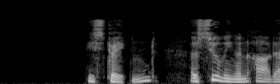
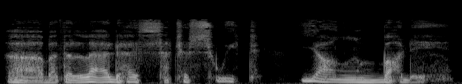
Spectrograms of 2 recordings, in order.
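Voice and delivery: slow, soft, lingering villain voice; creepy, drawn-out relish; leering Baron; 5 dB quieter, much slower than usual. Acted. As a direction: linger softly over each word.

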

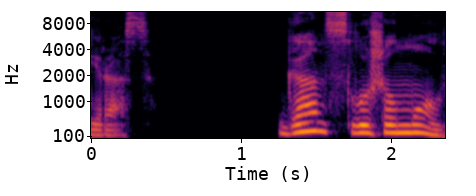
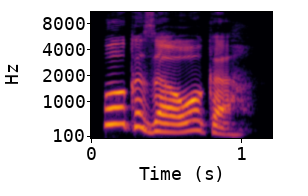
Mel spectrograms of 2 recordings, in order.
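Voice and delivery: agreeing chime-in; 6 semitones higher, 4 dB louder than usual. A narrator's reading. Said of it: "поддакнул Акерман".

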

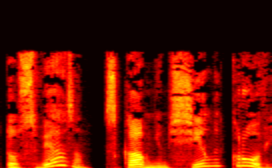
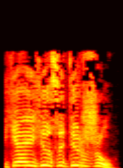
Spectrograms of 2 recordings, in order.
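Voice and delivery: determined; 8 semitones higher, 6 dB louder than usual. A narrator's reading. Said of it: "решительно".

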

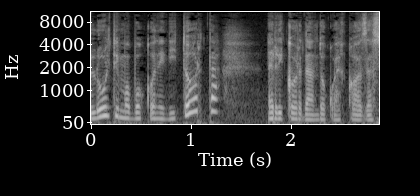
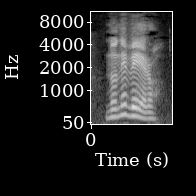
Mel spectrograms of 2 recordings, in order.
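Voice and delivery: loud, higher-pitched protest; indignant denial; 4 semitones higher, 9 dB louder than usual. A narrator's reading. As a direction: hotly reject the accusation. Grady denies the accusation.

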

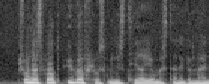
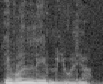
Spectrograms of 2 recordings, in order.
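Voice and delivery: passionate cry; 5 dB louder than usual. Acted. Leidenschaftlicher Ausruf.

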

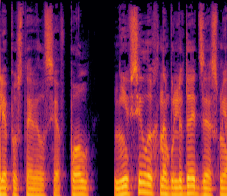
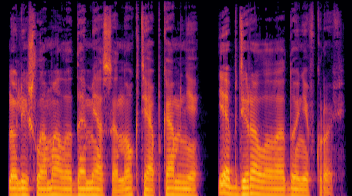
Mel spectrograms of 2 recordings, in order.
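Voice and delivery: ordinary delivery

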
